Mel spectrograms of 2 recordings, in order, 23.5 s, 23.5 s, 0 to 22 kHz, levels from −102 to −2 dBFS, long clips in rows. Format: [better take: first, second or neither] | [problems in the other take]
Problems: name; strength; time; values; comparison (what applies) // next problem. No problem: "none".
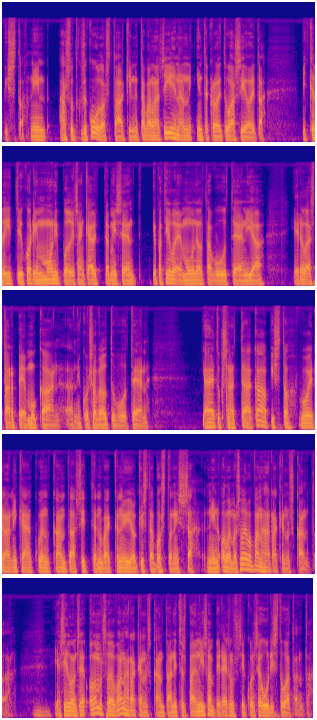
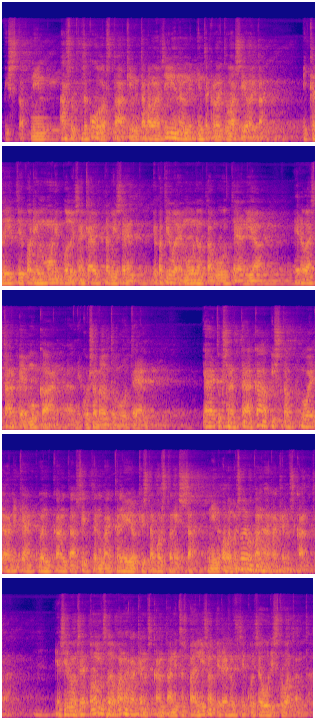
first | room echo; noticeable; dies away in 2.2 s // off-mic speech; somewhat distant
